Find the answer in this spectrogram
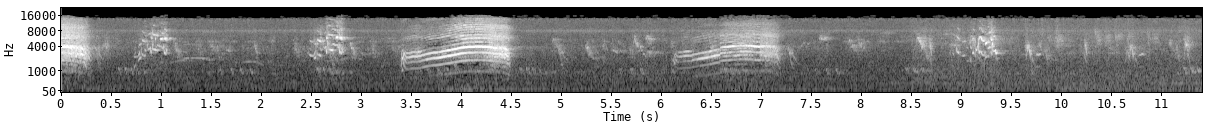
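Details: A black-naped oriole in the wild gives rich, slurred nasal notes that rise and fall, spaced a few seconds apart, with brief high chirps in between.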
